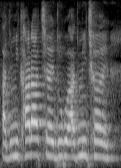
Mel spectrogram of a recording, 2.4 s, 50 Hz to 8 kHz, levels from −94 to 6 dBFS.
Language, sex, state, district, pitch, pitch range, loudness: Maithili, female, Bihar, Samastipur, 265 Hz, 250-275 Hz, -20 LUFS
